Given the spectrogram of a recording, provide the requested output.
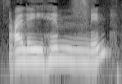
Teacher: I am going to merge both of these meem together and bring it up into the nose with ghunna.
